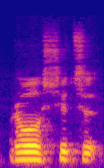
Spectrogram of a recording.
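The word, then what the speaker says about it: 露出: Từ số 4 nhé, đọc là roshutsu.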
